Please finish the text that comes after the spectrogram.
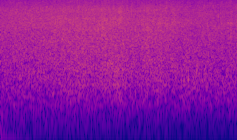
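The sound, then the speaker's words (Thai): Ocean surf washing steadily against the shore, a continuous broad hiss of breaking waves with no clear pauses, fairly loud, with no voices. “ได้ยินคนพูดถึงทะเล ได้ยินเสียงคลื่นซาะฝั่ง”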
